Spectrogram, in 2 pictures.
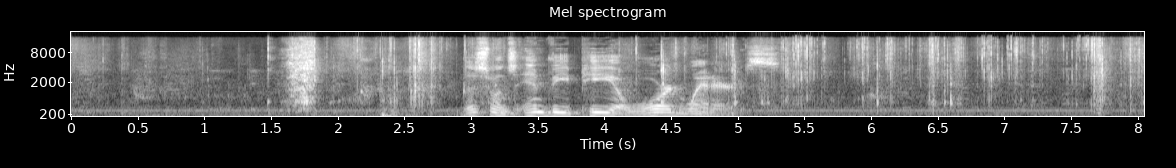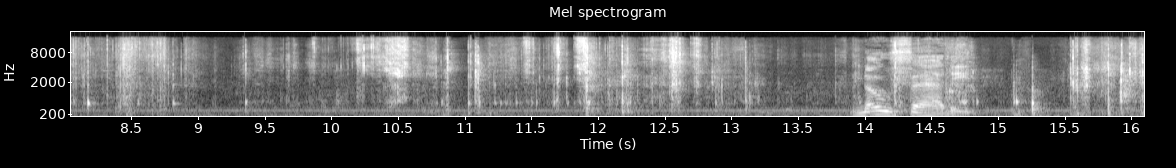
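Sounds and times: faint steady hum: 0.0 - 16.0
plastic wrap tearing and crinkling: 1.6 - 3.0, 4.2 - 13.3.

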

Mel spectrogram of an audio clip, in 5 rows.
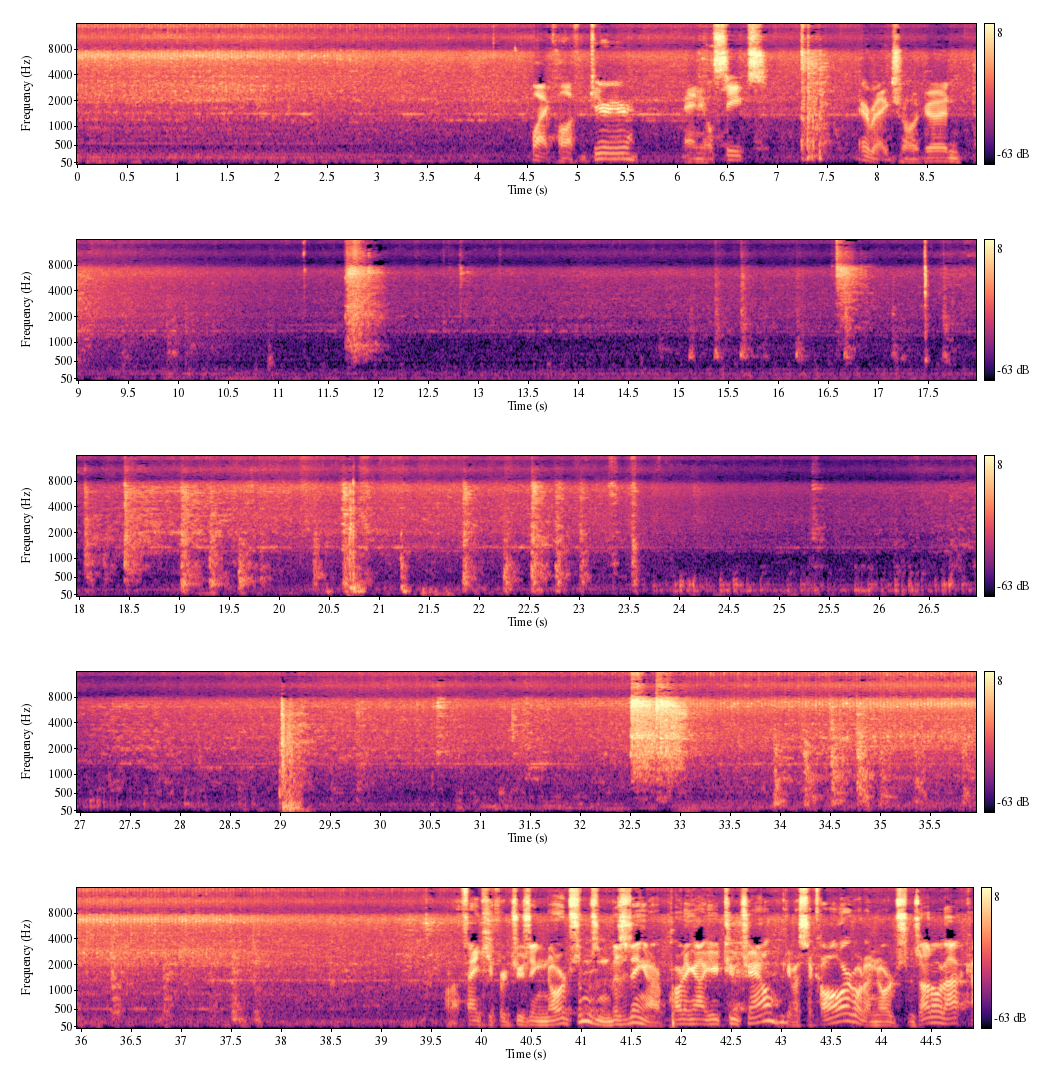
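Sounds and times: car engine idling: 0.0 - 44.9.

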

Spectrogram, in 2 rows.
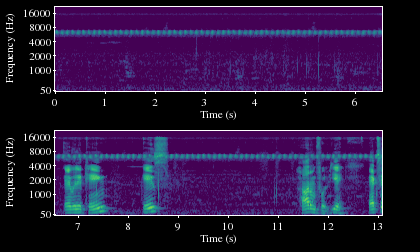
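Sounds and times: faint high-pitched pulsing whine: 0.0 - 13.0.

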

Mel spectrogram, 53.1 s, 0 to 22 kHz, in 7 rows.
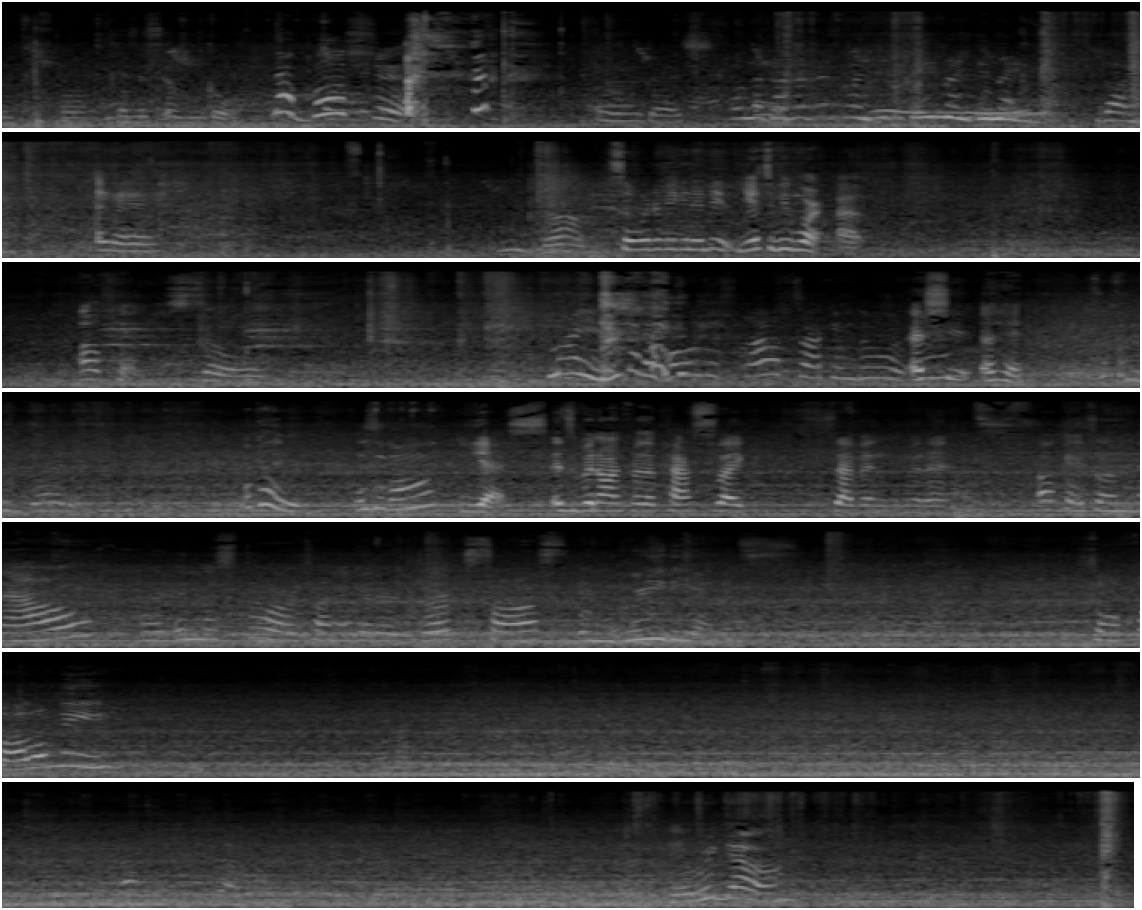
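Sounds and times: refrigeration mechanical hum: 0.0 - 53.0
woman's voice: 3.9 - 8.8, 11.1 - 13.4, 15.7 - 17.1, 18.8 - 23.3, 24.3 - 35.7, 37.5 - 38.8, 49.8 - 50.8.

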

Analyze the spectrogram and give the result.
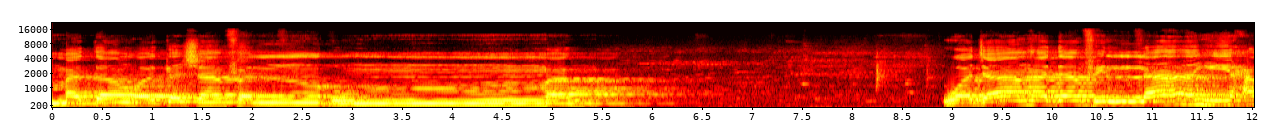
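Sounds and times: man chanting amplified: 0.0 - 6.8, 8.6 - 12.0.

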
